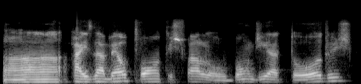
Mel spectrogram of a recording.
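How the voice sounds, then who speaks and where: Man, Brazilian accent, medium pitch, reading messages aloud, informal. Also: steady tone, slow pace, fairly bright tone, lo-fi sound. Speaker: reader of participant messages.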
